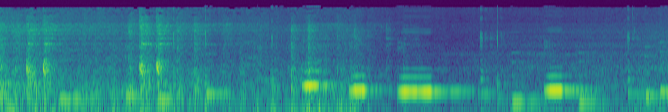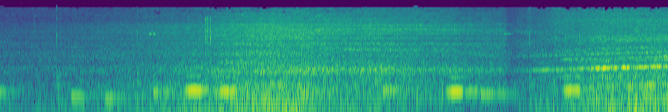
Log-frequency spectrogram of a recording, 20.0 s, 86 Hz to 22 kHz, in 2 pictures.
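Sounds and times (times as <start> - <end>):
train rushing rail noise: 0.0 - 6.2, 10.3 - 20.0
slow background music: 0.0 - 20.0.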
